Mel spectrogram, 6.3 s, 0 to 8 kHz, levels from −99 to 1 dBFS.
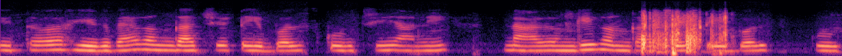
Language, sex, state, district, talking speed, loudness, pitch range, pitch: Marathi, female, Maharashtra, Gondia, 95 wpm, -25 LUFS, 205-220 Hz, 210 Hz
